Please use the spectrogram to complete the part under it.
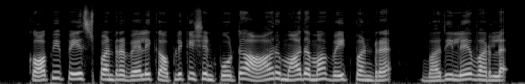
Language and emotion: Tamil, sad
